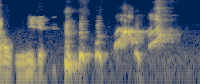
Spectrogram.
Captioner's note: laughs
